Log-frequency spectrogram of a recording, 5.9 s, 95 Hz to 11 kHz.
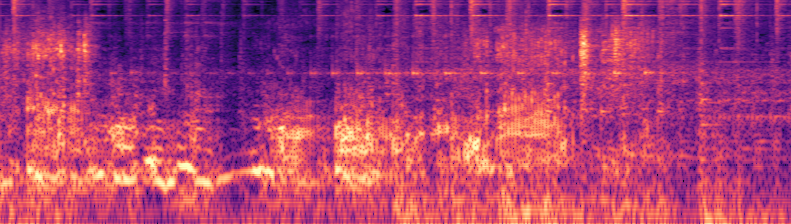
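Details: Three lion brothers in Kruger National Park, October 2009, snarl and growl harshly in deep, rasping bursts while fighting over a kudu carcass after being drawn in by buffalo distress calls.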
